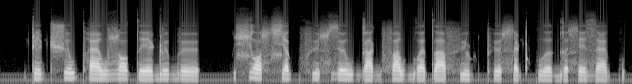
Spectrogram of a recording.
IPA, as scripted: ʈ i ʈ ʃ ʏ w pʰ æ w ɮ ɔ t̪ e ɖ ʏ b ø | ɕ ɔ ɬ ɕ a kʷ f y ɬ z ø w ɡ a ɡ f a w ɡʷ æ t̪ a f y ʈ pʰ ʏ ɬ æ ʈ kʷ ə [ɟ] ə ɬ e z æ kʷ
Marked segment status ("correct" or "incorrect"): incorrect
